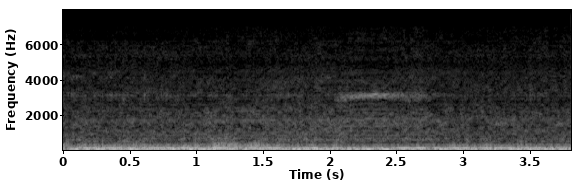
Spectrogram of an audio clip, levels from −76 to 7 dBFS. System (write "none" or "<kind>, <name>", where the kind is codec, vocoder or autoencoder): vocoder, HiFi-GAN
